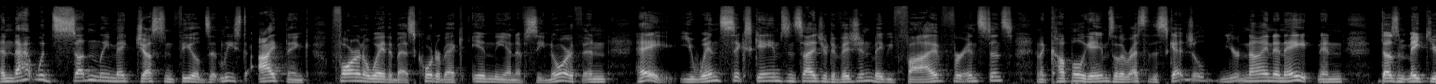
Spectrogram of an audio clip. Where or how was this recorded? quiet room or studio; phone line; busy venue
quiet room or studio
